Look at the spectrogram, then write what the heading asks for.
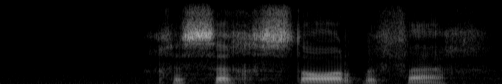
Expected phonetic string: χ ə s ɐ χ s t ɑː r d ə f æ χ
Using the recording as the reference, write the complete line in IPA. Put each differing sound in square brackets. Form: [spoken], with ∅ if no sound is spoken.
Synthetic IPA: χ ə s [ə] χ s t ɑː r [b] ə f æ χ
